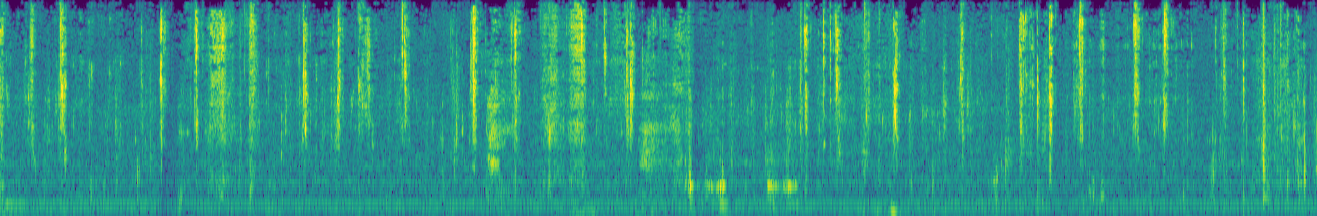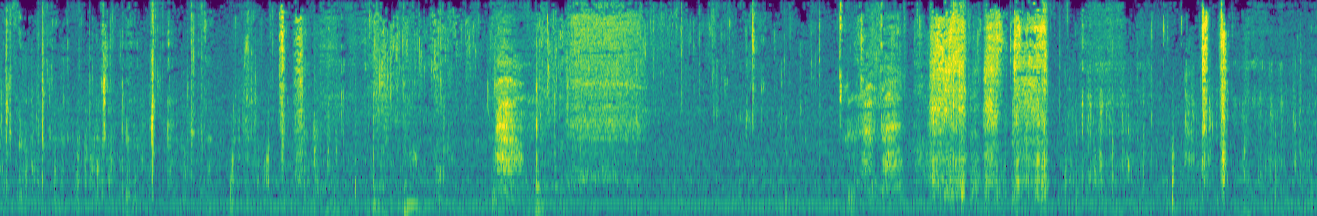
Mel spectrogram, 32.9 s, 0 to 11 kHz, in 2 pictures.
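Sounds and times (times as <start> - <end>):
wet mouth clicks and chewing: 24.6 - 32.9.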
